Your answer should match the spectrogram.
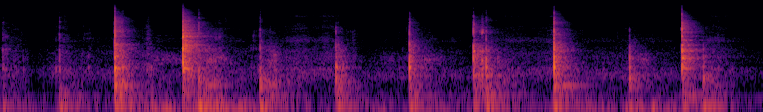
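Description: Boiled potatoes and milk are being mashed for the potato topping of a British fisherman's pie, giving a run of about ten sharp, evenly spaced thuds and squelches close up, with no talking.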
